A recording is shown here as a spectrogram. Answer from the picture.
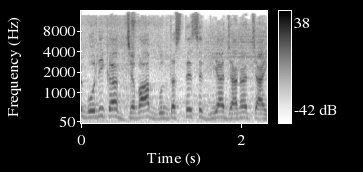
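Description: Speech only: a man's voice talking without a break.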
